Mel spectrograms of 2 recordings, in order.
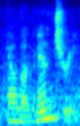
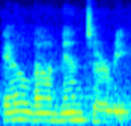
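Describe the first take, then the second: First: One syllable is dropped, giving four. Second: It is said with all five syllables. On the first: The speaker calls it right. "We're dropping that syllable" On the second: The speaker calls it wrong. "it's not elementary. It's not five syllables"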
